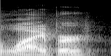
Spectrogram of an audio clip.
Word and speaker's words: Leiber: You might remember last time I couldn't remember how it's pronounced. Thank you, Wikipedia, and your IPA notations, which I do have to Google, because sometimes they don't tell you how it's pronounced. They just give it to you, and you have to kind of like look at each symbol and figure it out. It is a Leiber.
